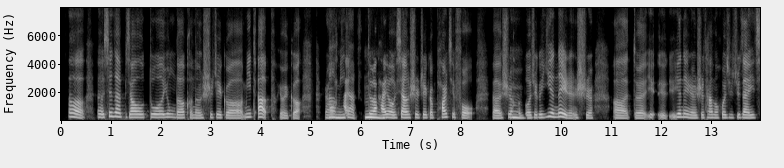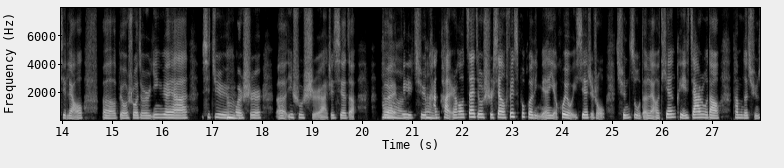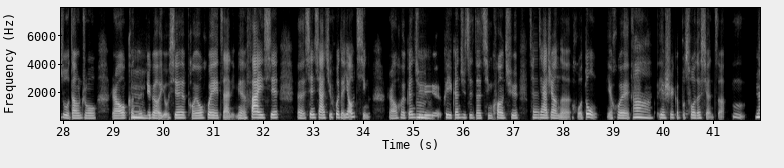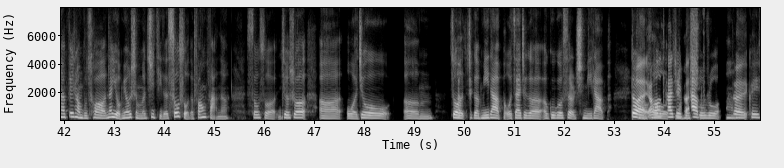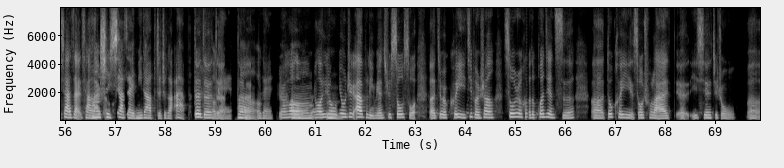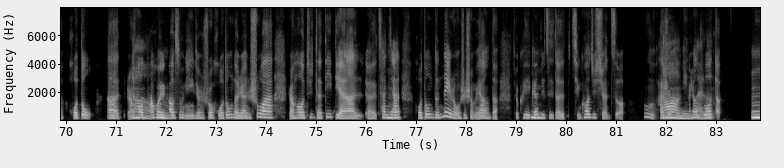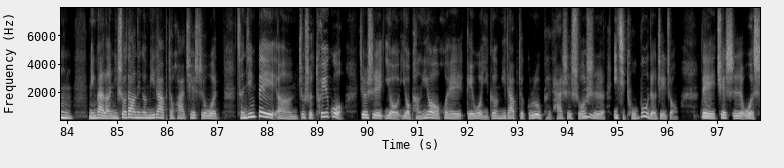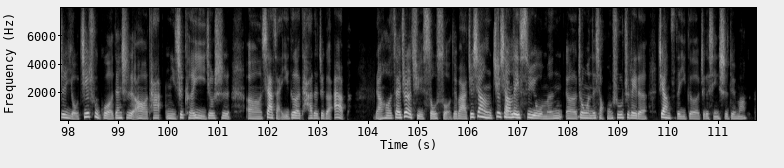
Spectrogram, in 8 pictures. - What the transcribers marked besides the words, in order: teeth sucking; tapping; in English: "search"; in English: "group"
- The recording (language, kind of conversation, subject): Chinese, advice, 我怎样在社区里找到归属感并建立连结？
